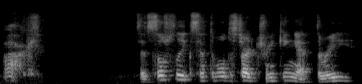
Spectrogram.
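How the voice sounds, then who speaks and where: A man in a staged reading, playing a brash, joking, foul-mouthed young friend with a husky voice. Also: sits high, a little fast. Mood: sardonic. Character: brash, jokey, profane young male friend.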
